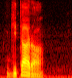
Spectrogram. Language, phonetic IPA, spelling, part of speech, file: Polish, [ɟiˈtara], gitara, noun, Pl-gitara.ogg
